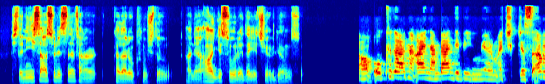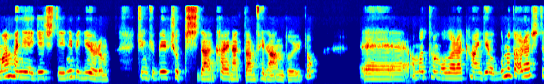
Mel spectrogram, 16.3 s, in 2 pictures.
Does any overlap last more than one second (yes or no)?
no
